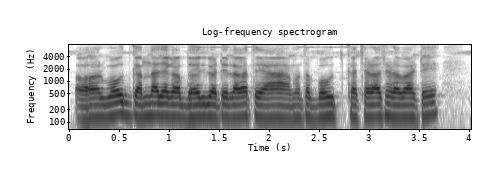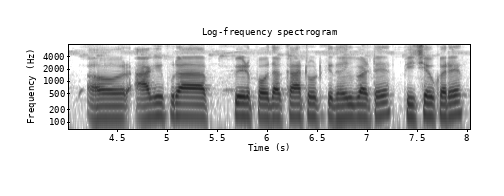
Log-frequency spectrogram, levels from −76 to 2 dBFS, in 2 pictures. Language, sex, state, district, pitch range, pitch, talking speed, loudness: Bhojpuri, male, Uttar Pradesh, Deoria, 130-140 Hz, 135 Hz, 185 wpm, -16 LUFS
